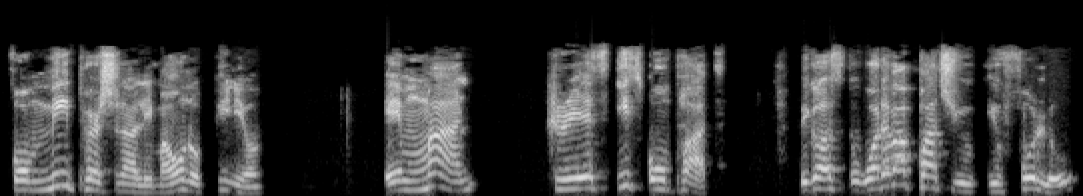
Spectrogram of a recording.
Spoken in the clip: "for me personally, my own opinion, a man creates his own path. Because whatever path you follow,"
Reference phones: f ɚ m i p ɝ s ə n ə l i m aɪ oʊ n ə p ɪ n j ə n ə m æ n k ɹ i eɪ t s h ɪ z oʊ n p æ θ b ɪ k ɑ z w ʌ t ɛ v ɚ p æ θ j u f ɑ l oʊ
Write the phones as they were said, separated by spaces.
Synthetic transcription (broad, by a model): f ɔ m i p ɝ s ə n ə l i m aɪ oʊ n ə p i n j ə n ə m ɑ n k ɹ i eɪ t s h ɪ s oʊ n p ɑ t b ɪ k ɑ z w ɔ t ɛ v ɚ p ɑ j j u f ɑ l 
